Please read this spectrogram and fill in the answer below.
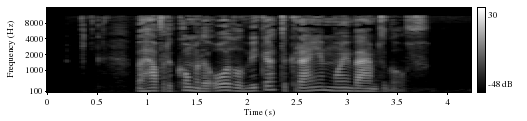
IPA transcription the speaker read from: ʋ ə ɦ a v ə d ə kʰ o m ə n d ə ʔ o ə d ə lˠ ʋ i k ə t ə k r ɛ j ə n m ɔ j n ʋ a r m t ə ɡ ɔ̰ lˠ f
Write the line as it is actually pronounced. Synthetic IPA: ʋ ə ɦ a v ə d ə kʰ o m ə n d ə ʔ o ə d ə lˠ ʋ i k ə t ə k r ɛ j ə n m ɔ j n ʋ a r m t ə ɡ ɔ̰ lˠ f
